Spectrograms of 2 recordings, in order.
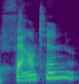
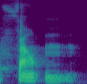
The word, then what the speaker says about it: fountain: You can say fountain or fountain. Both are fine.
